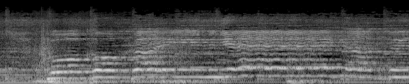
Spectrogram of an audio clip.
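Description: Young female singer singing a slow ballad live into a handheld microphone over musical accompaniment, gliding up into long held notes with vibrato.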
